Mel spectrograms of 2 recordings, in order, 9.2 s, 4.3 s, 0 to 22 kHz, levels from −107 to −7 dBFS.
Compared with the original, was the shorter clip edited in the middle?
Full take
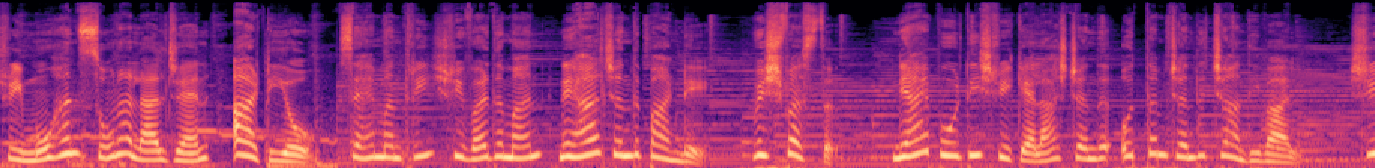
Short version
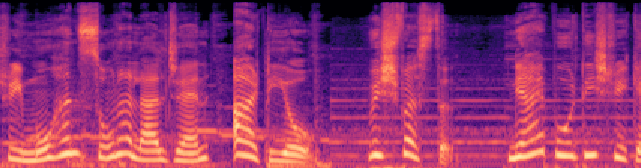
yes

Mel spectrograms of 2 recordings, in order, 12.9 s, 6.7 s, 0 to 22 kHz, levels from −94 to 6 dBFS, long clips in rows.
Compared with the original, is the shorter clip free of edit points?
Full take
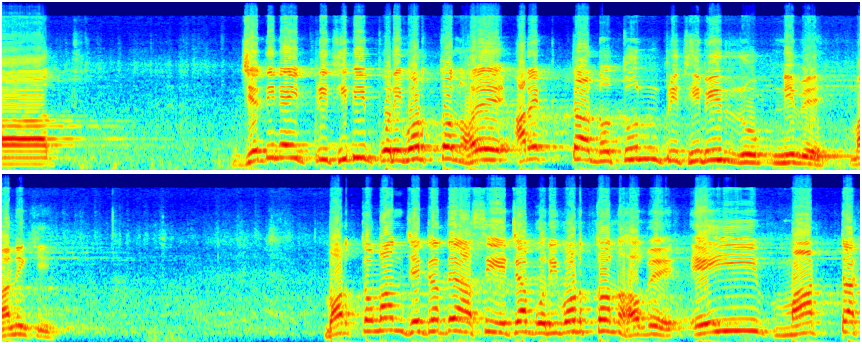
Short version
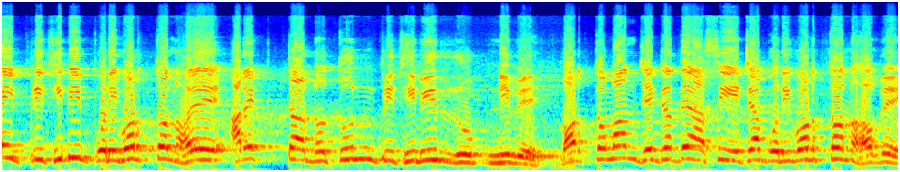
no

